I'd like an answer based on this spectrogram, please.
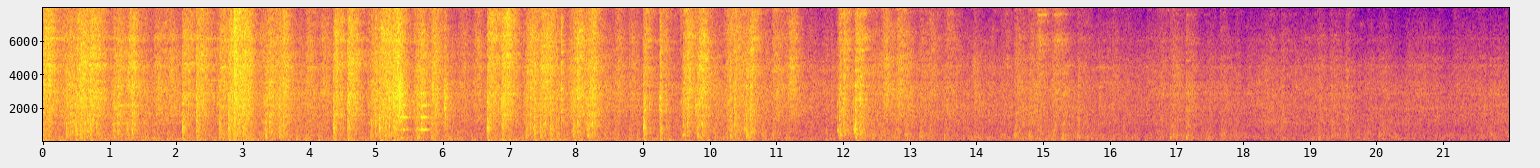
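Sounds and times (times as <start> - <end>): train wheels rumbling: 0.0 - 21.9
wheel clacks over rail joints: 0.4 - 13.5.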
